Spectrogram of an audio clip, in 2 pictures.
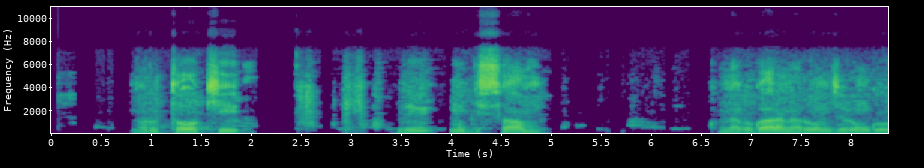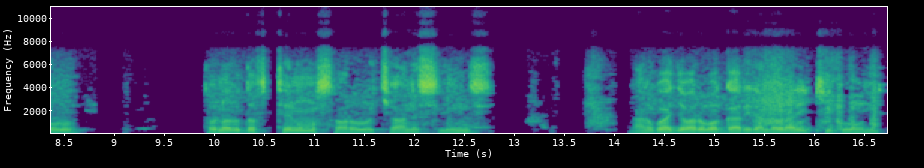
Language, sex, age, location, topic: Kinyarwanda, male, 18-24, Musanze, agriculture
